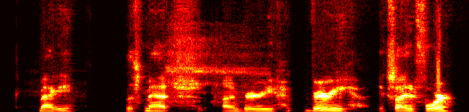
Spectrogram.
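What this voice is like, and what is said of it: Hoarse voice. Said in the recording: “tell by my voice right now because it's kind of like hoarse.”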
